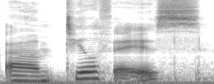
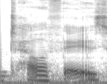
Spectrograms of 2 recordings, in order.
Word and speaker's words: telophase: at the same time this is telophase or telophase you'll hear it pronounced both ways um so it telophase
